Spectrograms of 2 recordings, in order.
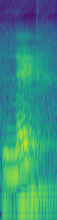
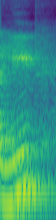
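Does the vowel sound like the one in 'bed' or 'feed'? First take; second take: bed; feed. First: The vowel is short, as in 'bed'. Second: The vowel is long, as in 'feed'.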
